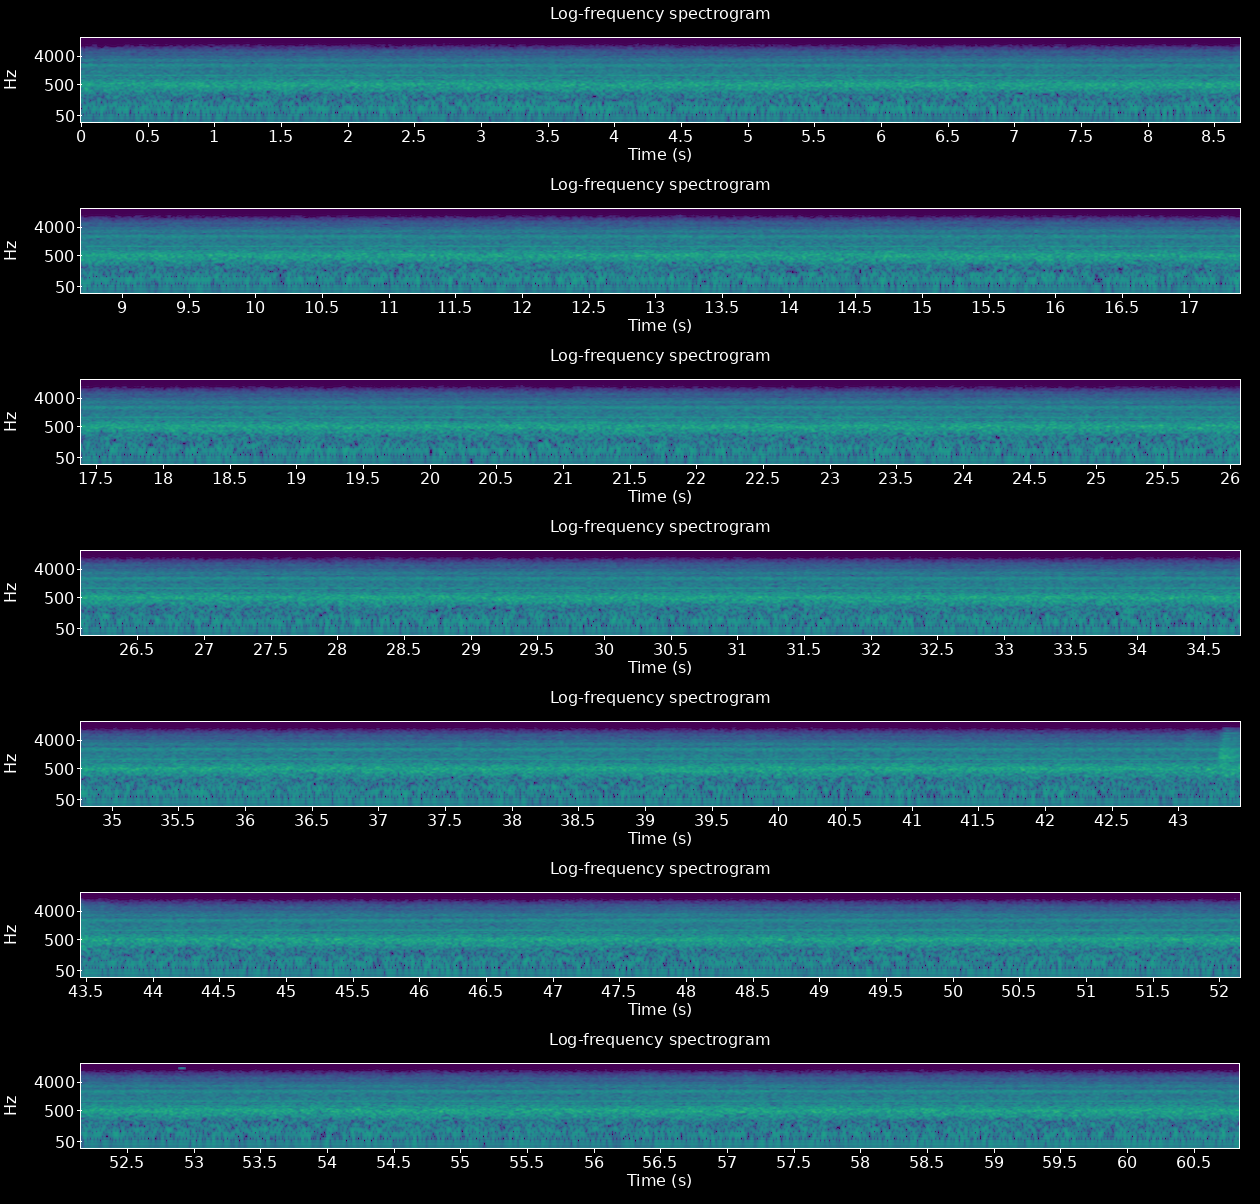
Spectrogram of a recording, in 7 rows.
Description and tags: ventilador de mesa 2
air fan noise, ruido de ventilador de mesa
abanico, air, appliances, fan, ventilador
